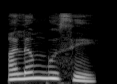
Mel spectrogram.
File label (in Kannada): "ಆಲಂಬಿಸು", Kannada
